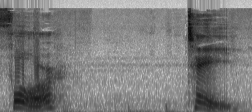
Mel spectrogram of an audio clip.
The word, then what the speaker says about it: forte: এই ওয়ার্ডটা কেউ চিনি কি না, FORTE, FORTE, তাহলে এইটা উচ্চারণ হচ্ছে ফর টে।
